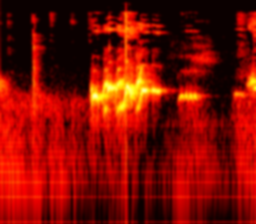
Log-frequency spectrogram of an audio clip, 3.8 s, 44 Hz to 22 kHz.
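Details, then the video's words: White-rumped shama giving a single rich, warbled whistled phrase followed by a short softer whistle, with a sharp click heard just before. "Audio Gacor MURAI BATU Extra Rewel Cukup 1 Burung"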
